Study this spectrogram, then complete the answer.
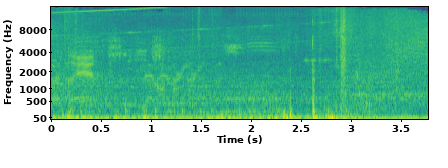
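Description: A shield battery charges with an electronic whir.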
